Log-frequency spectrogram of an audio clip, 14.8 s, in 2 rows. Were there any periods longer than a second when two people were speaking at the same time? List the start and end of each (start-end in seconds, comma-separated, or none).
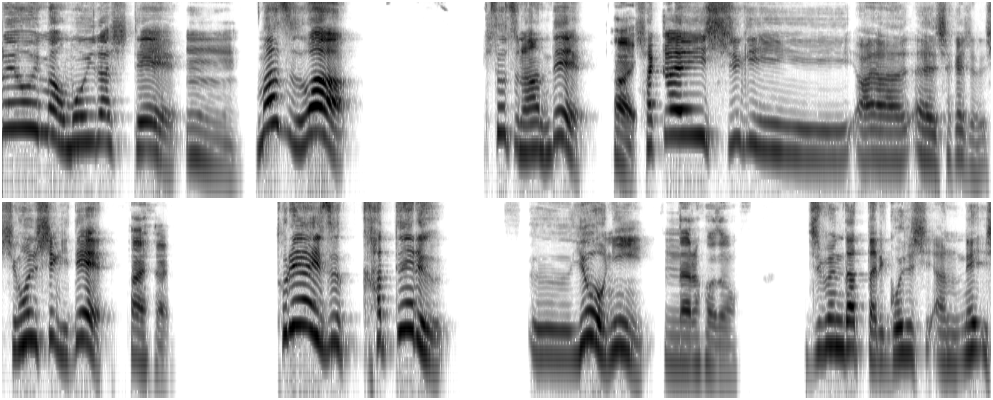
none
